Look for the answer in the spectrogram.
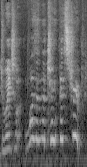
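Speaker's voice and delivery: high, slow ironic squeak; high mock voice. Ironic remark about cost.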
